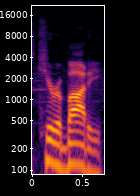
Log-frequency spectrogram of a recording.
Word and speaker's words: Kiribati: Independence came in 1979 as Kiraabati the Gilbert's pronunciation of Gilbert's Kiribes.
